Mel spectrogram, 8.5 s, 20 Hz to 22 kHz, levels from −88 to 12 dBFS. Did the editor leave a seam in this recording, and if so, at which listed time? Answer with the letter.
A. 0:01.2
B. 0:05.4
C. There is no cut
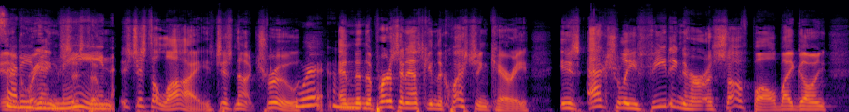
A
